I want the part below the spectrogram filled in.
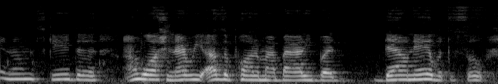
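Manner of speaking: ordinary delivery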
